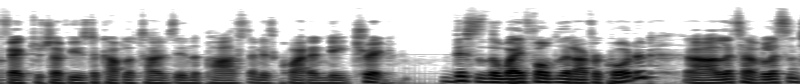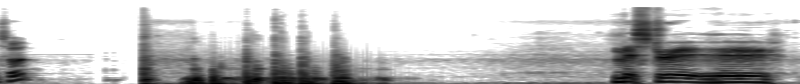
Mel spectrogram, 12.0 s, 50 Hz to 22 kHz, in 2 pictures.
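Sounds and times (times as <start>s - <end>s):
microphone handling knocks: 7.0s - 9.0s.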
